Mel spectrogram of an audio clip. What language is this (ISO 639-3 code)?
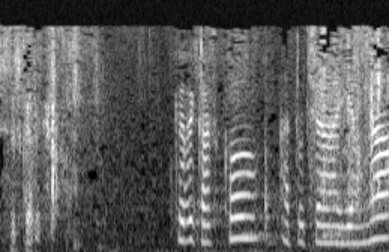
eus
